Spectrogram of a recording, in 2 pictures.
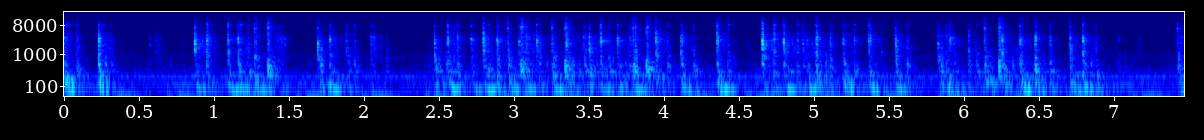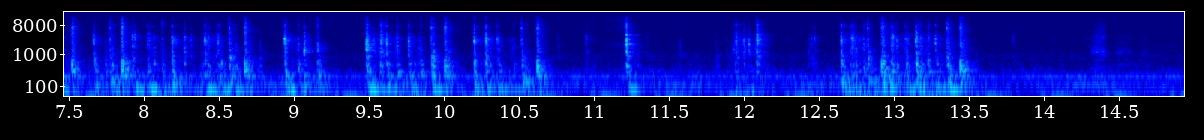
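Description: Fingertips of both hands type on a full-size black and silver plastic desktop keyboard whose keys sit on a hollow body. Bursts of fast, bright, clacky key taps come in runs separated by short pauses, each tap dying away almost instantly over a faint, steady low hum.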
